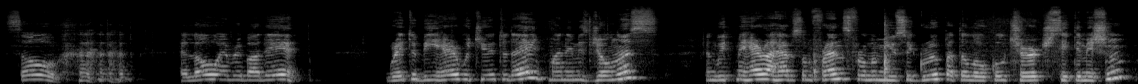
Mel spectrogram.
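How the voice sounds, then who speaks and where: A man's voice: high voice, moderate pace, a bit bright, a little hiss or hum. A Norwegian man with a Norwegian accent, a musician introducing a song in English to an online audience. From Norway. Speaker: musician and songwriter.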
